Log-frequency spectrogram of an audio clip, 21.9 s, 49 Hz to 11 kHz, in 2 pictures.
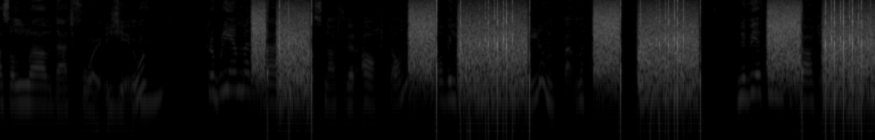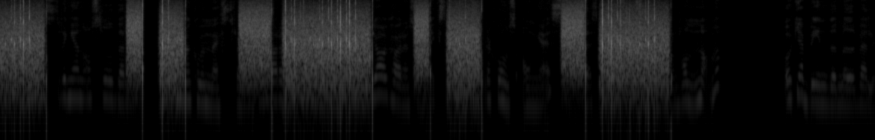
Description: Pulse dialling, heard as a rotary dial, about 9 pulses a second, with speech in Swedish. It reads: 2 6 5 9 1 8 2 6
